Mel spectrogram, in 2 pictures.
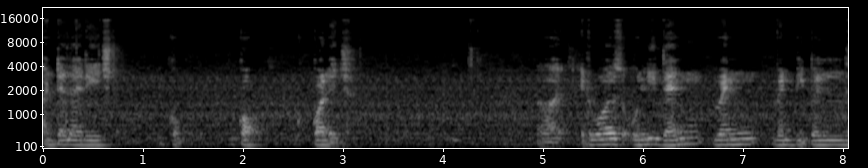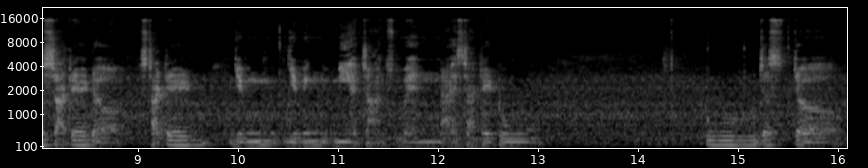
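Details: Stuttering in an adult man who has stammered since school and says he stammers more when speaking faster; his own speech, with repetitions.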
